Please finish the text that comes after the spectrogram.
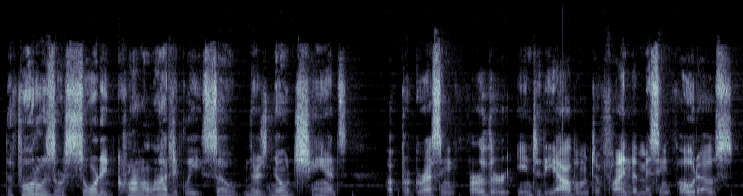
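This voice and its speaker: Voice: medium pitch, normal speed, sharp tone. A reader voicing an anxious, lovestruck young female pony DJ in a hesitant, introspective first-person fan fiction monologue. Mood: uncertain.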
